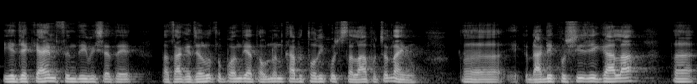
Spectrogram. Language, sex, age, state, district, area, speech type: Sindhi, male, 60+, Gujarat, Junagadh, rural, spontaneous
